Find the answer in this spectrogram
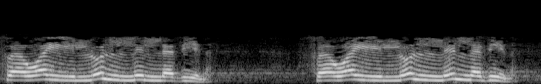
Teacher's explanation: ادغام كامل بدون غنة. اذا هنا مش هغن، هقول فويل للذين، فويل للذين، واذا وقفت هقول فويل بسكن.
